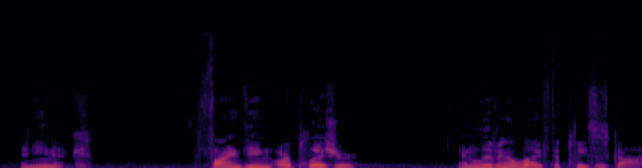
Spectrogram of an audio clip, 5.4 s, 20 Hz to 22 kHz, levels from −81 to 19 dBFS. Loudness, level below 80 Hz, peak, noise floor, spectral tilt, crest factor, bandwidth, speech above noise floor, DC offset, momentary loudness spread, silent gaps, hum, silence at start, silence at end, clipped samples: -38 LUFS; -78 dBFS; -18 dBFS; -70 dBFS; -6.5 dB/octave; 22 dB; 17 kHz; 32 dB; under 0.1%; 12 LU; none; none; 0.15 s; 0 s; under 0.1%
